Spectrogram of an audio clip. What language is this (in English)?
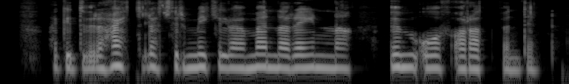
Icelandic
